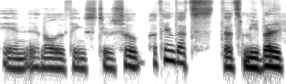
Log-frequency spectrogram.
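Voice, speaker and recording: A middle-aged man from Brazil, speaking as an interview guest, talking in a halting way with many restarts and fillers. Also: medium pitch, mellow, dry recording, clean studio sound. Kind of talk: interview conversation.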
